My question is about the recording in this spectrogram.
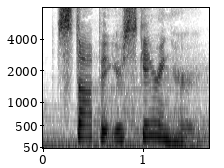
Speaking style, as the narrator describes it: Margaret exclaimed

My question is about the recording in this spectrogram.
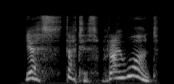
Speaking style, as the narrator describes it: he cried

